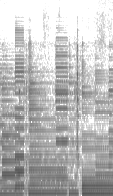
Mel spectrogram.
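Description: Acoustic guitar playing a slow passage of plucked chords, a new chord every half second or so, each left to ring.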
